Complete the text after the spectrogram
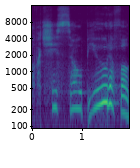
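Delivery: slow awed whisper; whispered admiration. Real, not acted. To her viewers, about a torn antique bag, a slow awed whisper. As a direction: breathe it out in wonder.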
